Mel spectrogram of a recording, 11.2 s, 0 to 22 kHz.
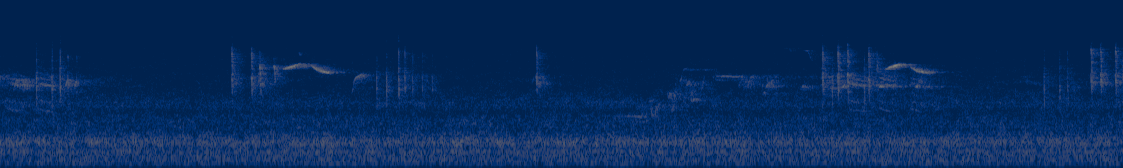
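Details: A male Blue-and-white Flycatcher on the Mizusawa forest road, Tanzawa, Japan, on 8 June 2020 gives soft, dry ticking call notes and a couple of thin, high whistles over a steady background hiss.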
